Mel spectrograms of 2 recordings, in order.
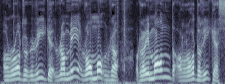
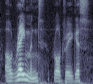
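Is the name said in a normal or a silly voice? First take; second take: silly; normal. First: The name is said in a silly put-on voice. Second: The name is said in a normal voice.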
